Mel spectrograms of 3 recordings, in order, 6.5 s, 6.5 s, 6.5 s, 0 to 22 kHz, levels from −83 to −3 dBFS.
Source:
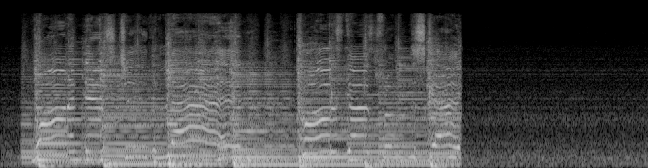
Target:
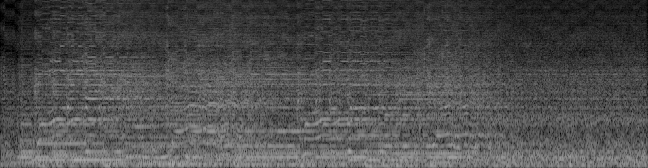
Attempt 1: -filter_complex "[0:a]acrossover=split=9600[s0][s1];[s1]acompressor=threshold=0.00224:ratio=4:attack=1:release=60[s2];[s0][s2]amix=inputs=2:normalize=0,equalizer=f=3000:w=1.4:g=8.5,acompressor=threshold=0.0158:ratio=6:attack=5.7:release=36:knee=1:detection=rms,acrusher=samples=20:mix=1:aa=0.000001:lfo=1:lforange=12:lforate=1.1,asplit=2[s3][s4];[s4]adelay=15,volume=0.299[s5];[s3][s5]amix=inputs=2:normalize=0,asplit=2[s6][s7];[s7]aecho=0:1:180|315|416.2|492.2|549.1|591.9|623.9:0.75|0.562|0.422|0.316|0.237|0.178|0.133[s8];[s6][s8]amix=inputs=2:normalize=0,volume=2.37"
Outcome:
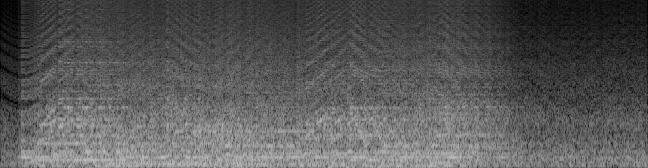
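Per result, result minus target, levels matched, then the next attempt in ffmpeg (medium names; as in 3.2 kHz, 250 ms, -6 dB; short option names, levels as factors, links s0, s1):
compression: peak gain reduction -7 dB; decimation with a swept rate: distortion +7 dB
-filter_complex "[0:a]acrossover=split=9600[s0][s1];[s1]acompressor=threshold=0.00224:ratio=4:attack=1:release=60[s2];[s0][s2]amix=inputs=2:normalize=0,equalizer=f=3000:w=1.4:g=8.5,acompressor=threshold=0.00596:ratio=6:attack=5.7:release=36:knee=1:detection=rms,acrusher=samples=20:mix=1:aa=0.000001:lfo=1:lforange=12:lforate=1.1,asplit=2[s3][s4];[s4]adelay=15,volume=0.299[s5];[s3][s5]amix=inputs=2:normalize=0,asplit=2[s6][s7];[s7]aecho=0:1:180|315|416.2|492.2|549.1|591.9|623.9:0.75|0.562|0.422|0.316|0.237|0.178|0.133[s8];[s6][s8]amix=inputs=2:normalize=0,volume=2.37"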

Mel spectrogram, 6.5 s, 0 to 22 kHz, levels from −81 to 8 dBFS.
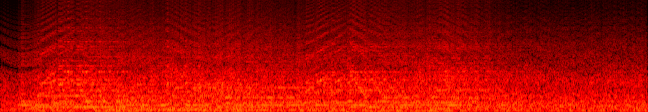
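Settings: decimation with a swept rate: distortion +7 dB
-filter_complex "[0:a]acrossover=split=9600[s0][s1];[s1]acompressor=threshold=0.00224:ratio=4:attack=1:release=60[s2];[s0][s2]amix=inputs=2:normalize=0,equalizer=f=3000:w=1.4:g=8.5,acompressor=threshold=0.00596:ratio=6:attack=5.7:release=36:knee=1:detection=rms,acrusher=samples=6:mix=1:aa=0.000001:lfo=1:lforange=3.6:lforate=1.1,asplit=2[s3][s4];[s4]adelay=15,volume=0.299[s5];[s3][s5]amix=inputs=2:normalize=0,asplit=2[s6][s7];[s7]aecho=0:1:180|315|416.2|492.2|549.1|591.9|623.9:0.75|0.562|0.422|0.316|0.237|0.178|0.133[s8];[s6][s8]amix=inputs=2:normalize=0,volume=2.37"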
